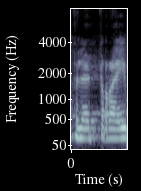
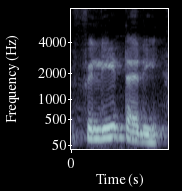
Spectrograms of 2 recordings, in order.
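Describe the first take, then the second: First: It starts like 'flat' and ends in 'rye'. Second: The first syllable sounds like 'fleet'. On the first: The speaker calls it wrong. "या फ्लैटराई बोलते हैं" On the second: The speaker calls it right. "सही उच्चारण है फ्लीट अर ई"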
